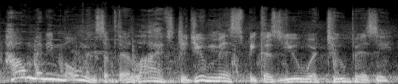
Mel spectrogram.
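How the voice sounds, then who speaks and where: A genteel video game doorman with silky menace, his lines swooping theatrically up and down in a medium-pitched voice. He taunts his guests in measured monologues, echoing over clearly audible music. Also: big pitch swings. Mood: accusing. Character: sinister, genteel hotel doorman tormenting guests.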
